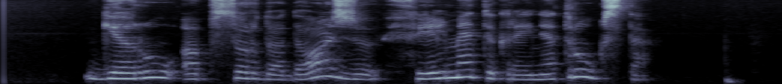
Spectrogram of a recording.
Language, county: Lithuanian, Klaipėda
